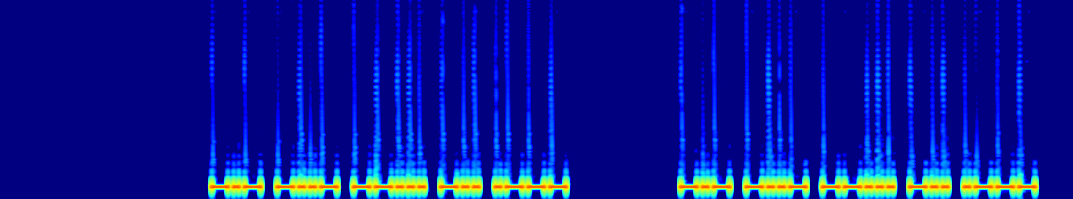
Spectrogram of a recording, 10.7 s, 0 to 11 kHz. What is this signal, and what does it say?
Morse code, heard as a keyed tone, about 21 wpm, 700 Hz. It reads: KX7DJ KX7DJ
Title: USA Call Signs - 5 Characters - Repeated 3x - 22wpm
